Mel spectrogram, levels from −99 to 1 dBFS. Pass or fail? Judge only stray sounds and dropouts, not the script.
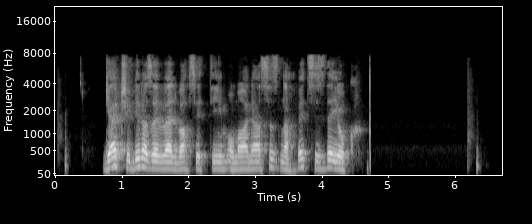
pass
